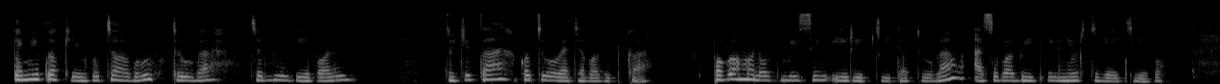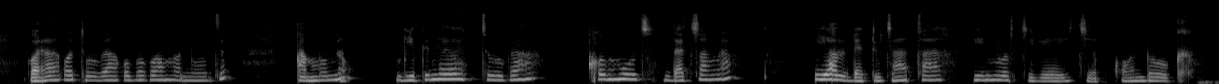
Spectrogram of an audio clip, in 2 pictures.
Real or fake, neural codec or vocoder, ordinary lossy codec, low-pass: fake; codec, 24 kHz, 1.5 kbps, HILCodec; none; none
